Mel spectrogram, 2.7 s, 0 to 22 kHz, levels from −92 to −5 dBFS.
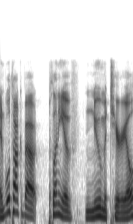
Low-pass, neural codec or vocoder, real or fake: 7.2 kHz; none; real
